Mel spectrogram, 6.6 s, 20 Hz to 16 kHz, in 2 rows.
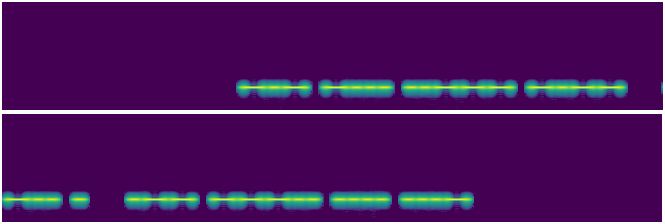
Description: Morse code, heard as a keyed tone, about 36 wpm, 700 Hz. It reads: KB2Y DE W8HV
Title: USA Callsign DE Callsign - 4 Characters - 35wpm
